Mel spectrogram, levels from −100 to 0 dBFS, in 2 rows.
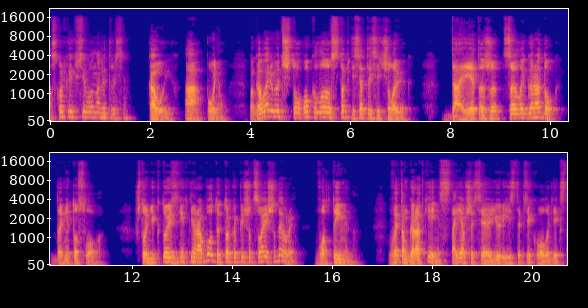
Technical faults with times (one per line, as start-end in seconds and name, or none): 0.00-6.00 adaptive stream starting at a low bitrate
